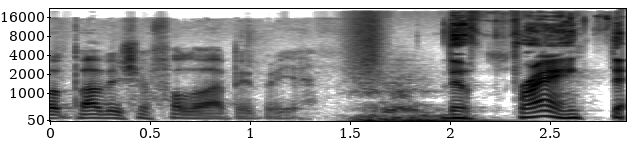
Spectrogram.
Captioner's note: transition sound effect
